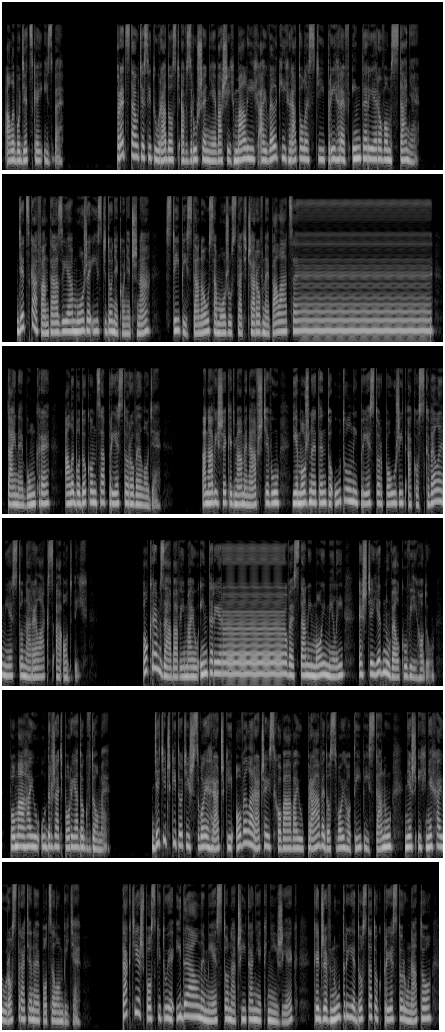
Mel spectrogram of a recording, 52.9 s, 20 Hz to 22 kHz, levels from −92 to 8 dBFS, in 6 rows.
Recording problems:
audio freezing; at 15 s for 2.5 s and at 31 s for 1 s

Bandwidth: 13.5 kHz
